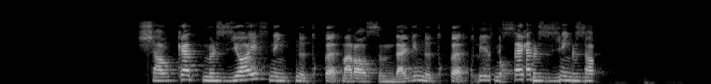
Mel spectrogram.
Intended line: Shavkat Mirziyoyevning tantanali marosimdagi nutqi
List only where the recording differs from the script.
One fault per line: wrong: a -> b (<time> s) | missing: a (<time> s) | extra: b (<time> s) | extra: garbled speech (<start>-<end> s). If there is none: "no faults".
wrong: tantanali -> nutqi (3.0 s)
extra: garbled speech (4.7-5.9 s)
